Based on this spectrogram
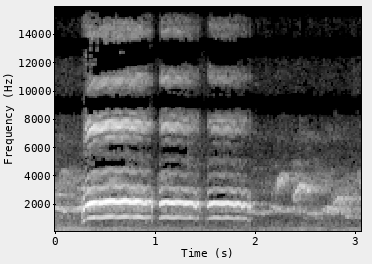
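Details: Female laughingthrush ro call, used to stir males into song: three loud, steady, nasal notes, each lasting well over half a second, then faint rising whistles.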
